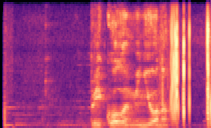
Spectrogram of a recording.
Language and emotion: Russian, neutral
